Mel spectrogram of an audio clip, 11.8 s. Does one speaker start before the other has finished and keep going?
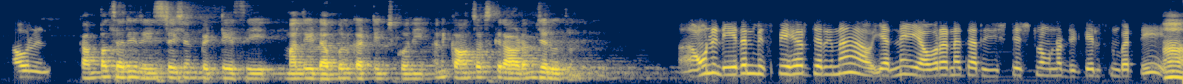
No

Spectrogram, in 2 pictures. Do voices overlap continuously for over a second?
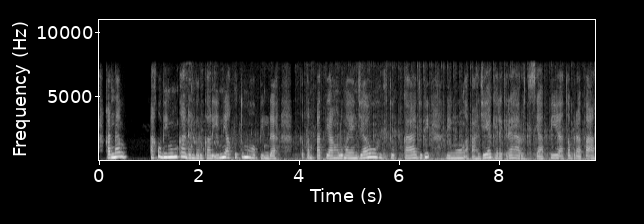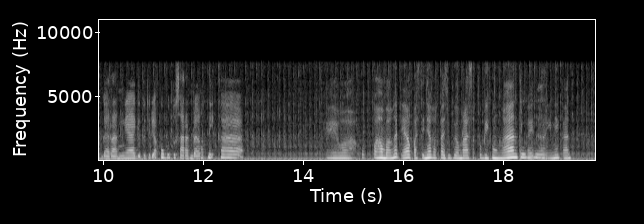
No

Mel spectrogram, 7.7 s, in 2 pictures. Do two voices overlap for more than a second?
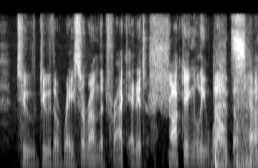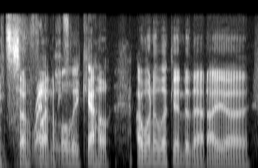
Yes, from 3.2 s

